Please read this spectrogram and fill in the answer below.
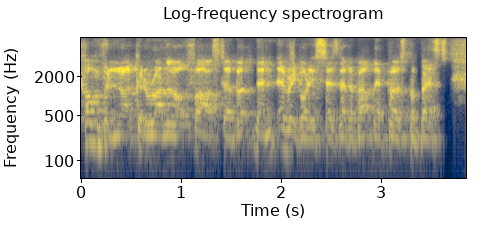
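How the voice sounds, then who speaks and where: A man's medium-pitched voice with a bright, sharp tone and lively intonation carries audible room echo. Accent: British. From Britain. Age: 60s. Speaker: retired elite distance runner. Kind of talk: interview. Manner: hesitant, many fillers and repetitions.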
